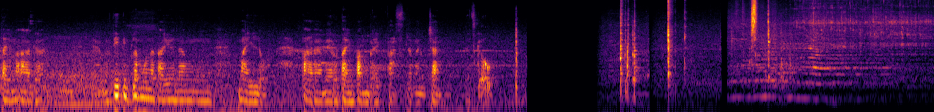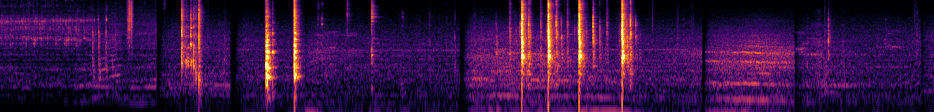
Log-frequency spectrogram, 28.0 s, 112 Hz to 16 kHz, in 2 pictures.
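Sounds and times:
water running into a kettle: 11.8 - 15.9.

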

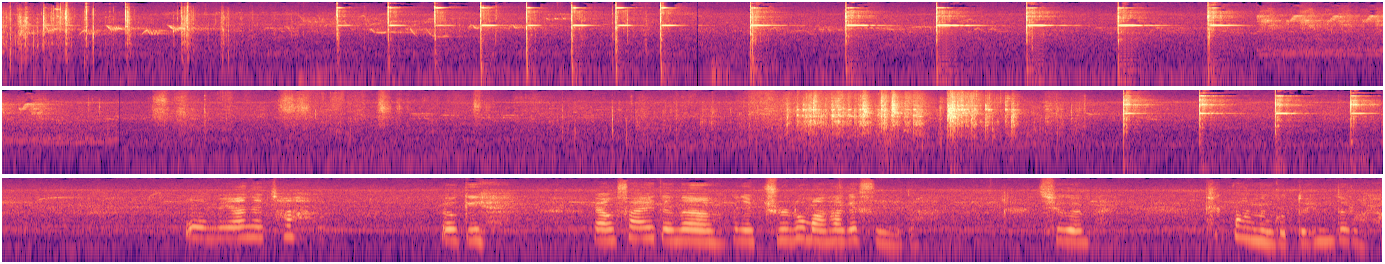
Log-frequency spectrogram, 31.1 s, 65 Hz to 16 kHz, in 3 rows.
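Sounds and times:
hammer striking metal tent peg: 2.5 - 9.4, 18.8 - 20.8.

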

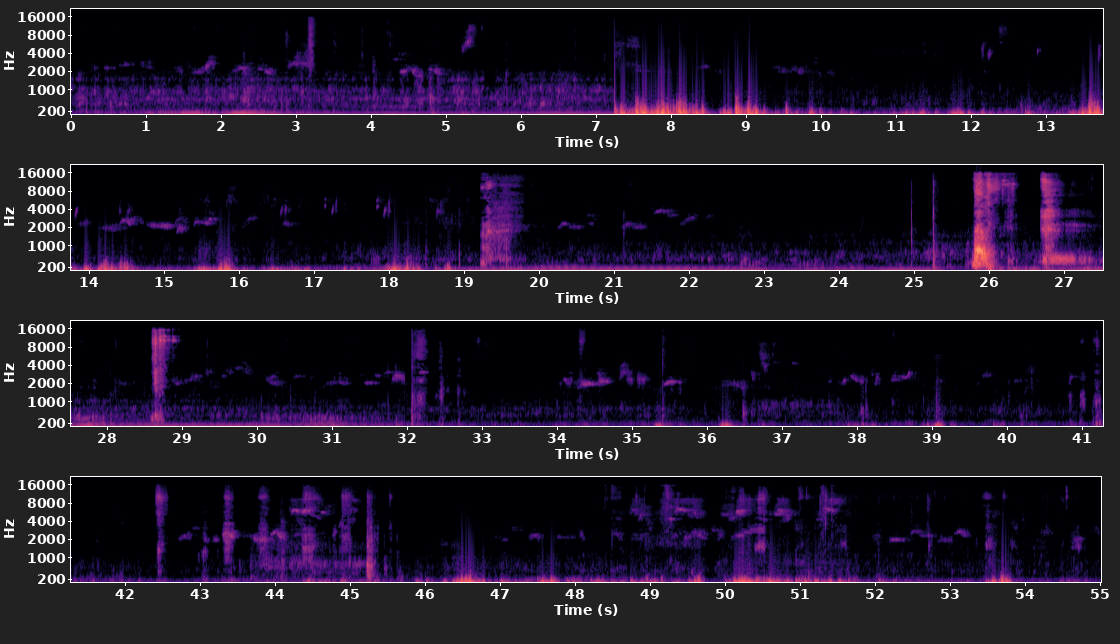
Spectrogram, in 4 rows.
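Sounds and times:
small birds chirping: 0.0 - 5.6, 8.3 - 23.0, 25.1 - 33.2, 34.0 - 45.6, 46.5 - 55.0
dog barking: 25.8 - 26.3
dog yapping sharply: 25.8 - 26.9.

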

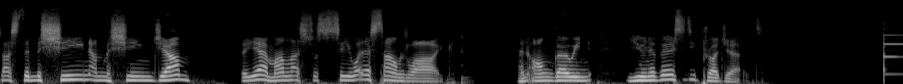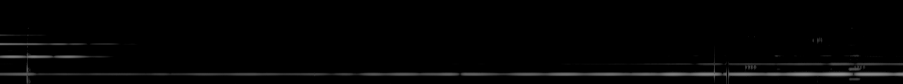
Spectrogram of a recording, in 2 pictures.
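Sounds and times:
singing bowl ringing: 8.8 - 18.0.

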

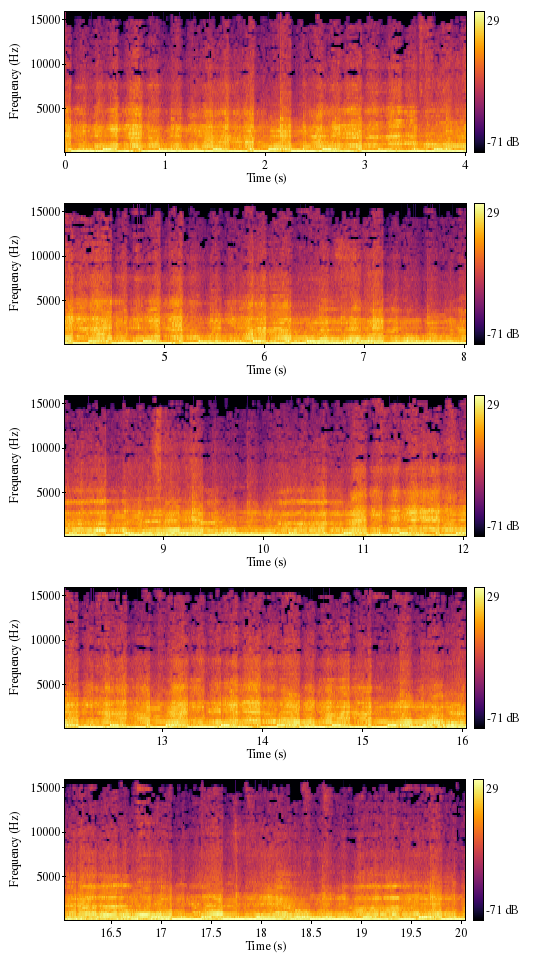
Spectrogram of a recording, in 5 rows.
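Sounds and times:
women's chorus singing: 0.0 - 7.2, 10.1 - 19.7
hand drum: 0.0 - 20.0
man singing: 5.8 - 11.1, 15.4 - 20.0.

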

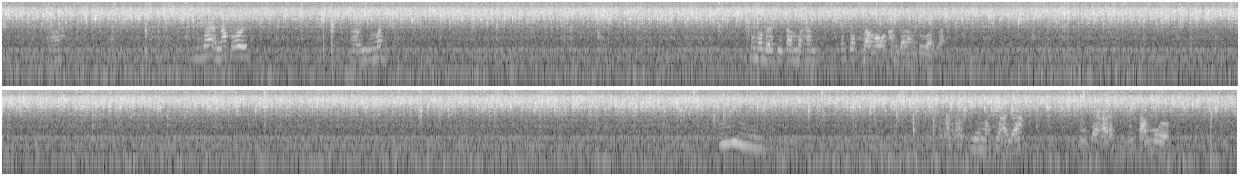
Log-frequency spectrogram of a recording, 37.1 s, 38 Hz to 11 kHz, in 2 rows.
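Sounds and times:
person humming: 29.2 - 30.7.

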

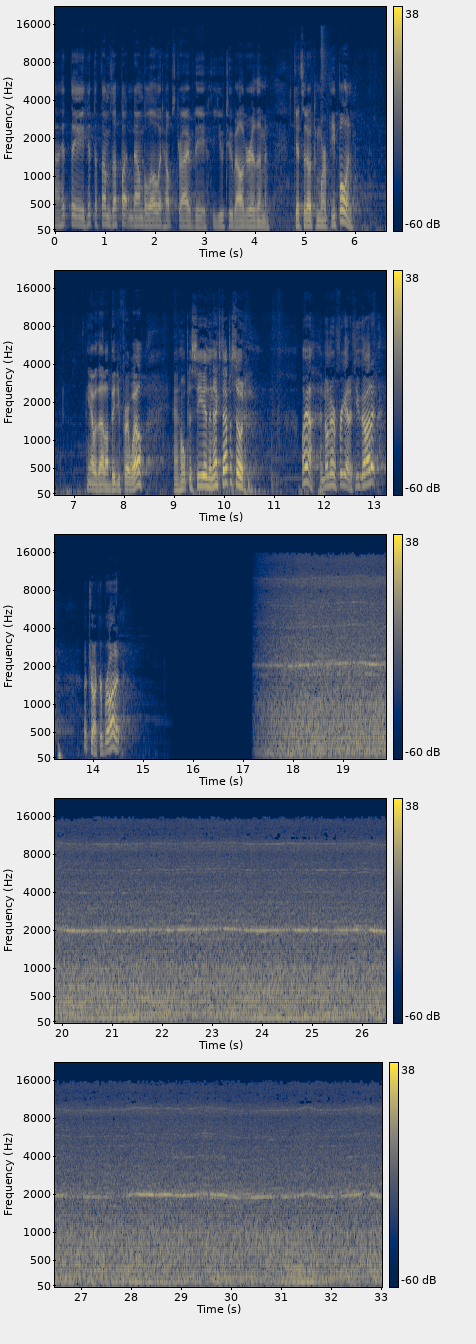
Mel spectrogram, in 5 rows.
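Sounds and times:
rotary sander hiss and whine: 17.3 - 33.0.

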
